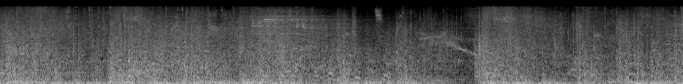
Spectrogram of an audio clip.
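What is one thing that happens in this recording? Fiery spells burst and roar in quick succession.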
